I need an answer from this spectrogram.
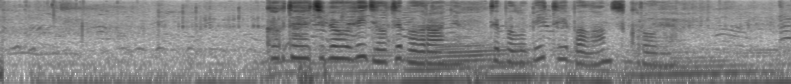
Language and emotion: Russian, sad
